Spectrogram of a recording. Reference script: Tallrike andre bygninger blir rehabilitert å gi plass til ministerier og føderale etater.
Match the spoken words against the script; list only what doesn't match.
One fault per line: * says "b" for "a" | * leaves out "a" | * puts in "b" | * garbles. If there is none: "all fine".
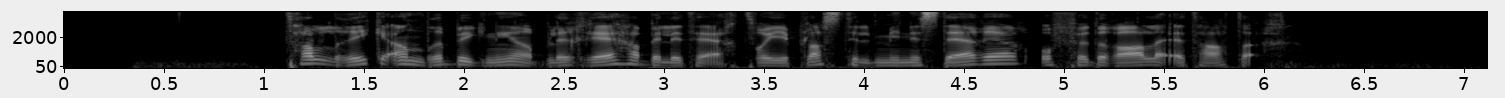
all fine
